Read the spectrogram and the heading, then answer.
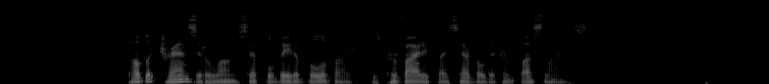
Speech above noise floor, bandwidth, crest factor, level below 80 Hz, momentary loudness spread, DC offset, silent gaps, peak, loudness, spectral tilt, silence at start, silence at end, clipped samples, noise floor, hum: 34 dB; 11 kHz; 22 dB; -62 dBFS; 12 LU; under 0.1%; none; -28 dBFS; -49 LUFS; -5 dB/octave; 1.3 s; 0.6 s; under 0.1%; -83 dBFS; none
